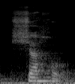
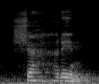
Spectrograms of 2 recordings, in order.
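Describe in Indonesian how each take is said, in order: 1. Kata ini berhenti pendek pada konsonan akhir. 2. Kata ini berakhir dengan vokal dan akhiran sengau.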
